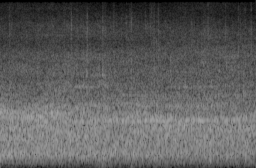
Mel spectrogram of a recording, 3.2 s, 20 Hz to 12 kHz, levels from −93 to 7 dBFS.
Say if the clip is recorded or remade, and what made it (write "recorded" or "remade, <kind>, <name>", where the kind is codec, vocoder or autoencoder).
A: recorded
